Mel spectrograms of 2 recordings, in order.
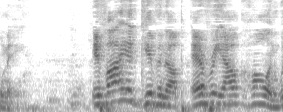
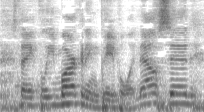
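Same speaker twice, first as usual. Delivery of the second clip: normal talking voice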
